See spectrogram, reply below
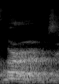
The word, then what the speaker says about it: Worms: So the diet, or this official tribunal, we might say, of Worms, or Worms in German, because of the W is pronounced as a B in German.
